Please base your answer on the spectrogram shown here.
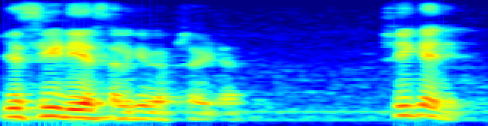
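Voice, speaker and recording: A man's voice: medium pitch, animated, a little fast, dull audio, a little hiss or hum. A man teaching an exam-prep lecture, asking questions and answering them himself, repeating key terms.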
